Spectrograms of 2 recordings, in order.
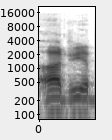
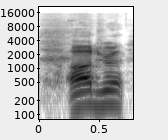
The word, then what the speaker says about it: Audra: I want to call her Audrey so bad because of the way it's spelled. Audra and Marty will be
